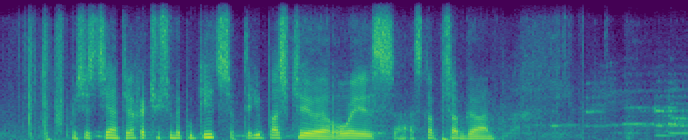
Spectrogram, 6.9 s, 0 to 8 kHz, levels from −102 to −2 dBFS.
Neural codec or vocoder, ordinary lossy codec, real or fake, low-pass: codec, 16 kHz, 0.5 kbps, X-Codec, HuBERT features, trained on general audio; Opus, 24 kbps; fake; 7.2 kHz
